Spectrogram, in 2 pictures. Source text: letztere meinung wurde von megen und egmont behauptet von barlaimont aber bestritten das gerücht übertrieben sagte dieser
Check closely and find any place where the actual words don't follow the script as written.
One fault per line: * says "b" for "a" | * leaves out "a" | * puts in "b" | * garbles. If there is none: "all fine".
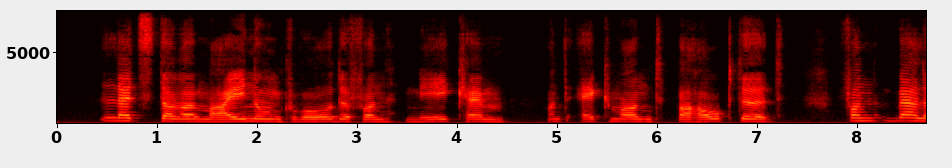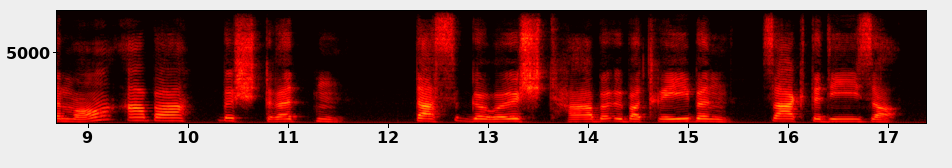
* puts in "habe"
